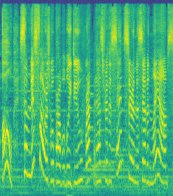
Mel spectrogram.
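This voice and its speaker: A woman voicing a small, chatty, excitable fairy girl with a squeaky childlike voice in a video game. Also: fast talker, music in the background. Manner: speaks of self in third person, exclamatory. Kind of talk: video game character acting.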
